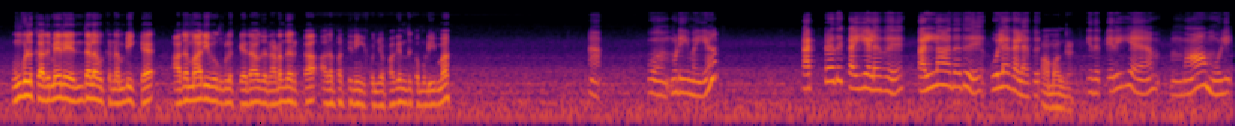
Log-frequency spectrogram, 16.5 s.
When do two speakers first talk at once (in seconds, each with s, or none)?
none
